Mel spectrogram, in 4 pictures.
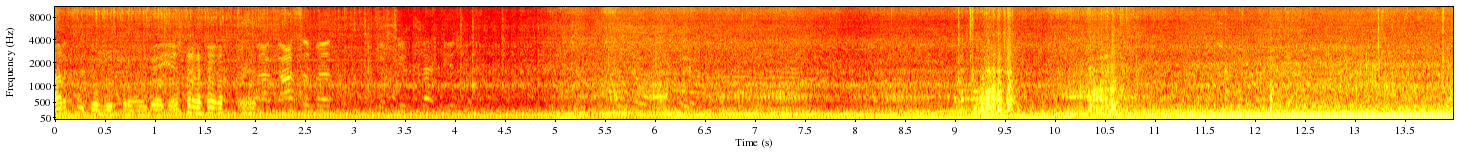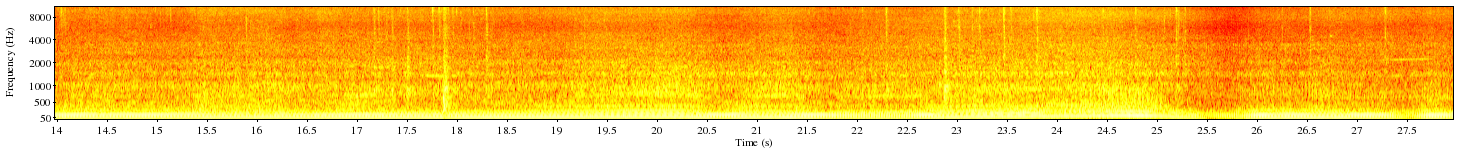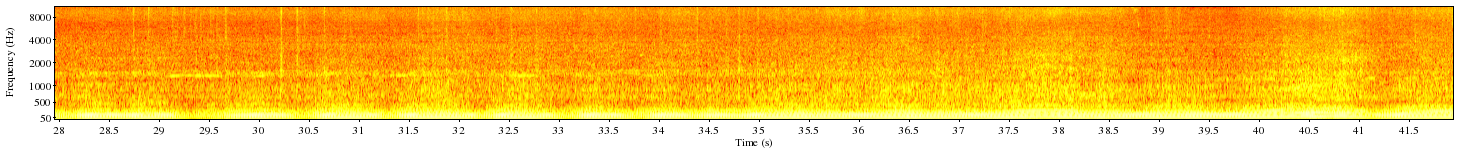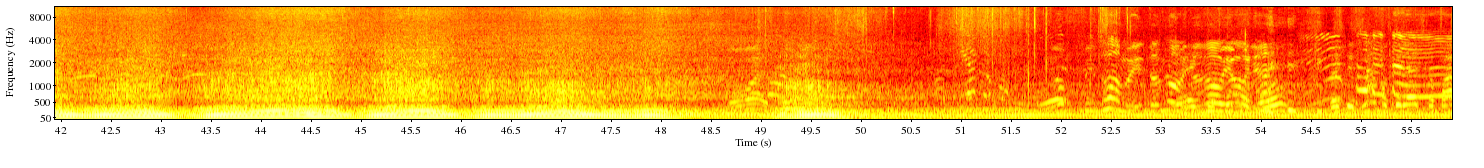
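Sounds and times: car engine under load: 0:00.0 - 0:55.9.

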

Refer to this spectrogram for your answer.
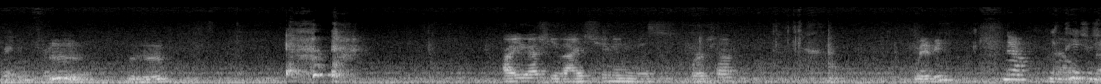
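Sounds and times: person coughing: 0:00.5 - 0:01.8, 0:02.8 - 0:03.7.

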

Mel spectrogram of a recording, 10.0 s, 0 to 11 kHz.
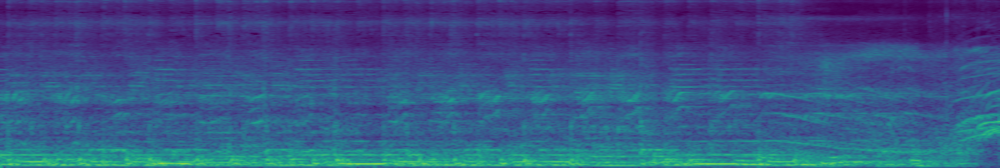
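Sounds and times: rock band bass and guitar: 0:00.0 - 0:09.1
high shout: 0:09.3 - 0:10.0
audience cheering: 0:09.4 - 0:10.0.

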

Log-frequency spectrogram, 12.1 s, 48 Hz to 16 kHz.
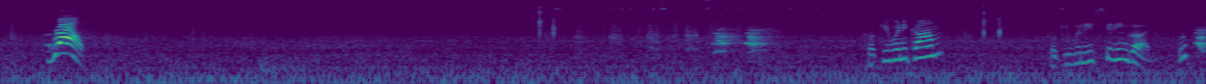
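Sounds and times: dog running on gravel: 0:00.0 - 0:02.6.

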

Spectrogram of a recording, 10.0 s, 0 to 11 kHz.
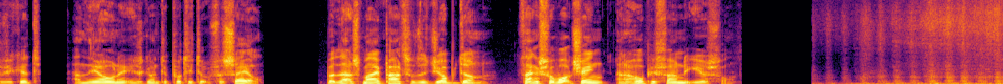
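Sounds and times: steam engine puffing: 0:08.2 - 0:10.0.

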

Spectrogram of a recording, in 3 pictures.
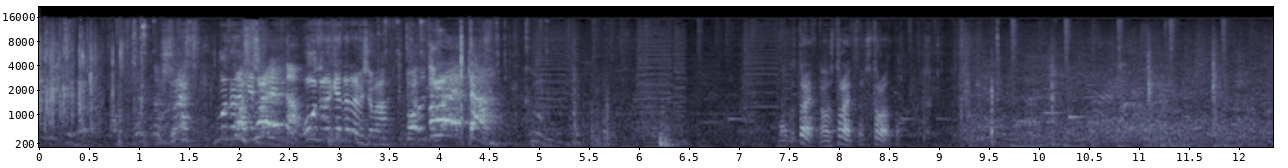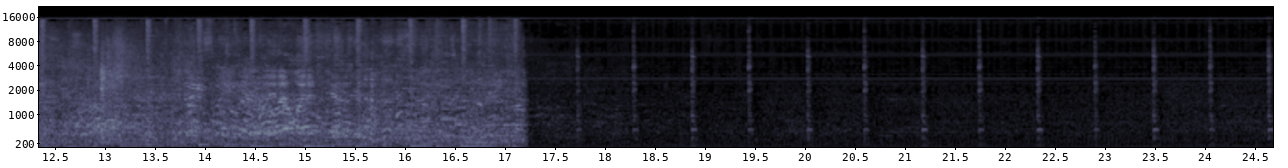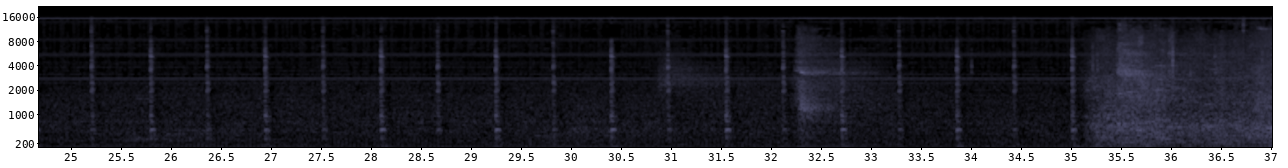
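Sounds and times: murmur of chatter: 0:07.4 - 0:17.3, 0:35.1 - 0:37.0
clock ticking: 0:17.2 - 0:35.2.

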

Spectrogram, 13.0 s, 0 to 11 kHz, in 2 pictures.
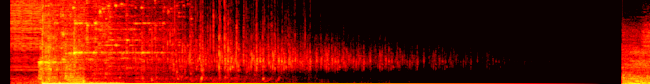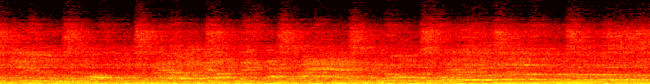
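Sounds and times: heavy crackling crash: 0:00.4 - 0:05.0
deep boom: 0:00.4 - 0:05.3.

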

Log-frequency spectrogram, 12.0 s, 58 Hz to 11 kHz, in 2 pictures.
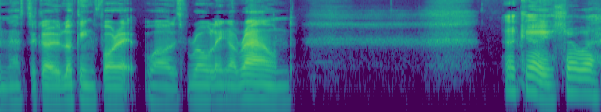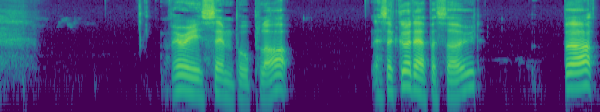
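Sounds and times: man breathing softly: 0:03.0 - 0:05.0, 0:05.9 - 0:06.6.

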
